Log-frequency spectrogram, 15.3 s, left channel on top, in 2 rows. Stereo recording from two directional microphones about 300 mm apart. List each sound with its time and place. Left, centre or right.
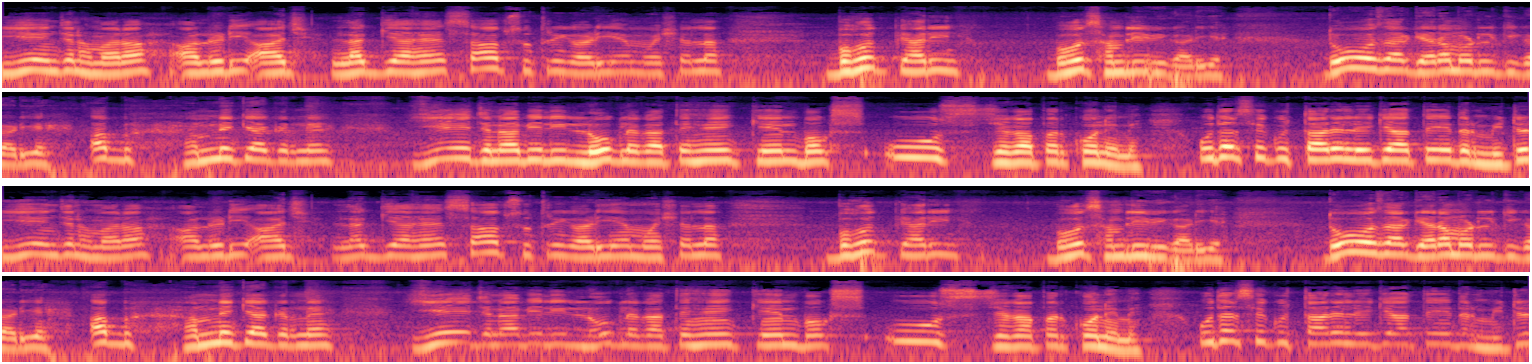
0.0 s speech: centre
5.7 s a man's voice: centre
9.9 s speech: centre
